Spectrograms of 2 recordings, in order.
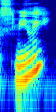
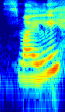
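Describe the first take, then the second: First: Smiley with an "ee" in the first syllable; SMILEY as "SMEE-lee". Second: Smiley with a long "i", as in smile; SMILEY as "SMY-lee". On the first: Vlogger trying a school's name, Smiley said "smee-lee". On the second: Vlogger settling a school's name, Smiley said "smy-lee". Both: Shown as a demonstration. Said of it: "Is it Smiley or Smiley?".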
